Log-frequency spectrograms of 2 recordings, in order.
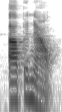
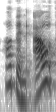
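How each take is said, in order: First: Said in the usual way. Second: High, loud, amazed; light up at the words; excited wonder. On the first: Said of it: "It said". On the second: Acted. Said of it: "thought Charlie".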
